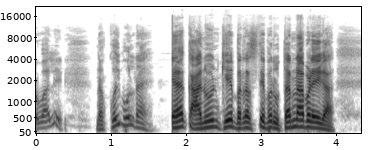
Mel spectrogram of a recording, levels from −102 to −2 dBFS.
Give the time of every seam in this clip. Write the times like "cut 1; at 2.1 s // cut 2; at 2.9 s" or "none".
cut 1; at 1.8 s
